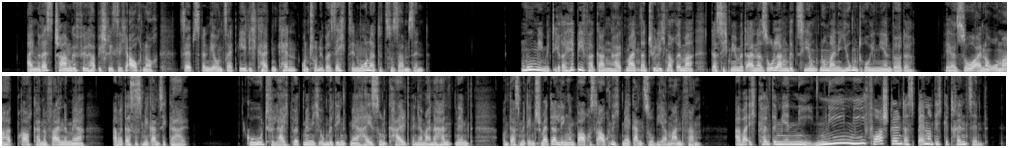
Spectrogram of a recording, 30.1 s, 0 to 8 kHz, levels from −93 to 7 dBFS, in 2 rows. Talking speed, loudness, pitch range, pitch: 205 wpm, -16 LUFS, 190-220 Hz, 200 Hz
